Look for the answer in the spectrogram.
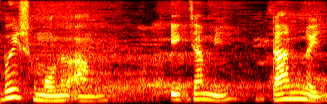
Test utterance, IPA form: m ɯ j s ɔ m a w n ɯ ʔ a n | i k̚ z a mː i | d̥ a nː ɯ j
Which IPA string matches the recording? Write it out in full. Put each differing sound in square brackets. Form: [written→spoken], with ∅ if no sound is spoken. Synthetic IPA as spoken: [m→b] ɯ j s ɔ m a w n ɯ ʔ a [n→ŋ] | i k̚ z a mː i | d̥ a nː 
